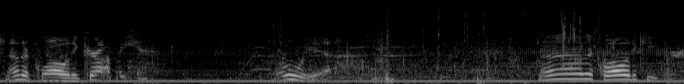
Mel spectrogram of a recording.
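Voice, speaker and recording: A man's voice: high-pitched, unhurried, over music, rough recording. Folksy middle-aged man fishing from a boat. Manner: folksy, excited bursts while landing fish. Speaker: fishing vlogger. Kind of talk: casual fishing commentary. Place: small boat on open lake, outdoors. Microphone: wide-angle camera mounted at the boat's stern. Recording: outdoor boat recording with wind and water noise.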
